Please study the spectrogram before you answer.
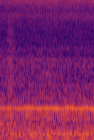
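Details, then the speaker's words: Electric suction machine switched on by its foot pedal and running continuously in a demonstration, with a steady motor whir, constant hum and airy hiss; it stops when the foot is lifted. "इसको हमने डाला इसके अंदर, हमने ये दबाया तो ये देखें ये सक करना शुरू कर दिया इसने।"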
